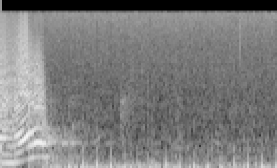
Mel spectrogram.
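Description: A woman's voice trails off on a final syllable, then a steady low rumble fills the pause.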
